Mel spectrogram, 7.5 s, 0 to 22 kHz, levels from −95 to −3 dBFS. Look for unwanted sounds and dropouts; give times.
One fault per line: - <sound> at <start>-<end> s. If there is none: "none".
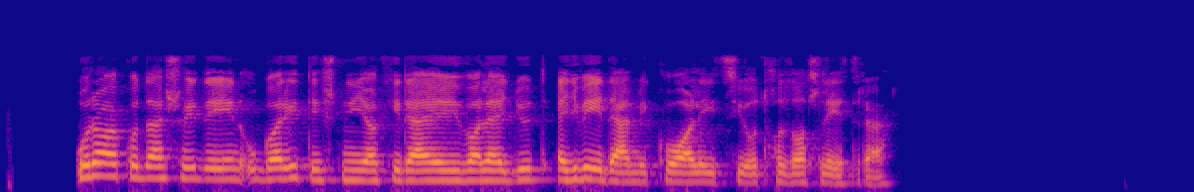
none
